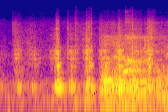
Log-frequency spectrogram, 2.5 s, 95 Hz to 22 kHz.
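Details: 2013 Krone Swadro 1010 triple rake; rotor turned by hand gives rough, gritty rasping in uneven bursts, main gears broken and bearings failing.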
